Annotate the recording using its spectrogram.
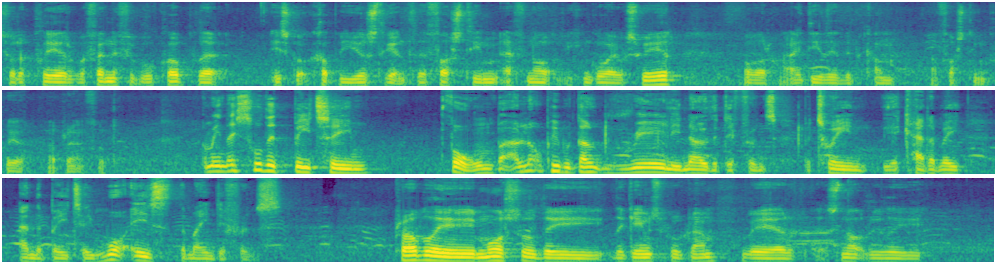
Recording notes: at the B team match against QPR at their training ground in Harlington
